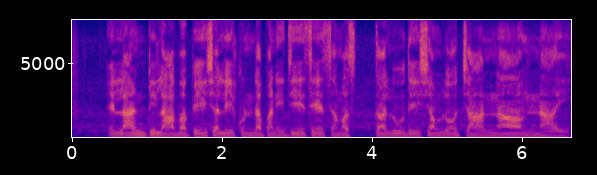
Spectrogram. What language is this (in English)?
Telugu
